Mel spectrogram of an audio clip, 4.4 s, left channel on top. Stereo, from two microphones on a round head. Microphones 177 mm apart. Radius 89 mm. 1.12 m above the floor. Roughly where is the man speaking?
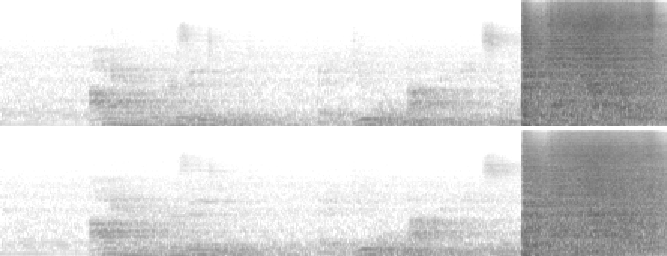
Left.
